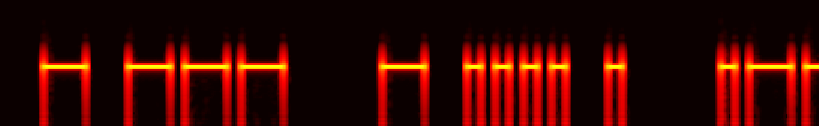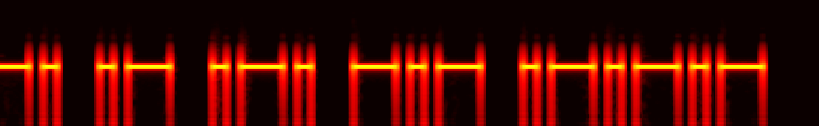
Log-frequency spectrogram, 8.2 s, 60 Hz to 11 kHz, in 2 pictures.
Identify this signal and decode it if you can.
Morse code, heard as a keyed tone, about 17 wpm, 700 Hz. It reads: TO THE PARK.
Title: Sentences from Top 1300 Words 17wpm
